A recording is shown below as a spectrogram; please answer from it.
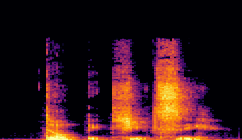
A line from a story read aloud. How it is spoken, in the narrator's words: growled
